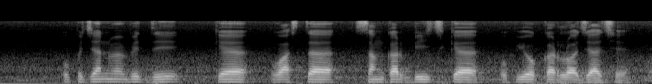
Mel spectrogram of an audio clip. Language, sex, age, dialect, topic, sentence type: Maithili, male, 18-24, Angika, agriculture, statement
